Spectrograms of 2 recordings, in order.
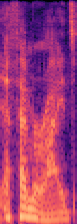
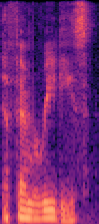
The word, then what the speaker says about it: ephemerides: I used to until yesterday I said ephemerides, but apparently the correct pronunciation is ephemerides for plural.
